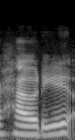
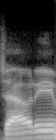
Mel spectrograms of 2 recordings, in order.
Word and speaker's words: Joudy: Obviously, I'm sure you get lots of confusion because it's spelled J O U D Y. Yeah, it's a whole thing. We're used to it to be called Judy, but I'm always like it's like howdy but with a J like spelled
